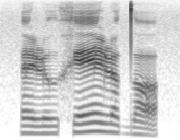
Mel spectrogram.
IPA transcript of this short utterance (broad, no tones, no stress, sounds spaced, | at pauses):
ɜ ɭ ʊː x ɛː ɭ ɒ d̪ ɒ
